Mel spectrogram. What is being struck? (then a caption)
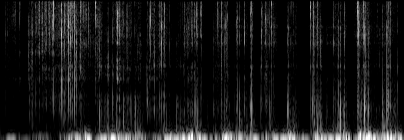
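Large segmented milk chocolate bar. Long nails rapidly tap and scratch a large, unwrapped, solid milk chocolate bar with raised segmented squares resting on a towel. The result is a dense run of dry, crackly scratching bursts with bright, papery hiss and soft, dull low thuds from the taps.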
